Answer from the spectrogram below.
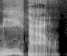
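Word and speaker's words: Michał: This was sent to me by a guy living in London who pronounces his name Mihao, his name looks nothing like Mihao, but that's how he says it's pronounced. So how does it look? – It looks like Mikkel or Michael, but it's pronounced Mihao.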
